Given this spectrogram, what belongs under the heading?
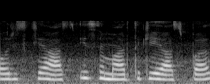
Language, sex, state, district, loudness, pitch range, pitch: Hindi, female, Bihar, Gopalganj, -13 LUFS, 230-265 Hz, 245 Hz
